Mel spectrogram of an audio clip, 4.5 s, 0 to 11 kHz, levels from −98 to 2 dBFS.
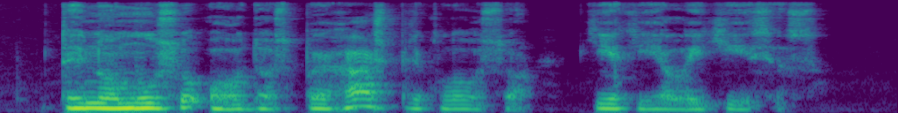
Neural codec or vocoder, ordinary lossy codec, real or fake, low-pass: vocoder, 24 kHz, 100 mel bands, Vocos; Opus, 64 kbps; fake; 9.9 kHz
